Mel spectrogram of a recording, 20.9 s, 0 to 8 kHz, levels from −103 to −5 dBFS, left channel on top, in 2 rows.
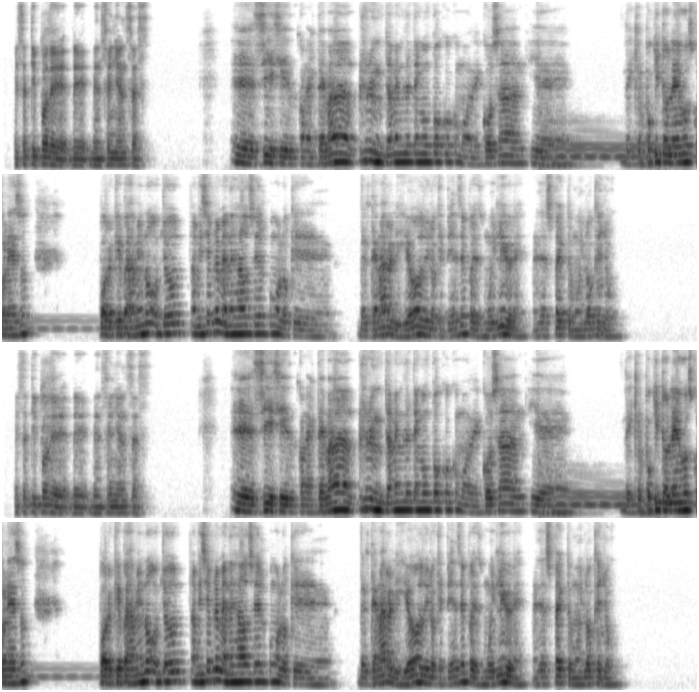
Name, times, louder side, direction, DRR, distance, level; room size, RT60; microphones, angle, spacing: voice 1, 0.2-2.2 19.3-19.5, left 2 dB, 55° left, 0.5 m, -32 dB
voice 2, 3.4-8.5 9.3-11.2 11.9-15.3 15.8-19.7, right 3 dB, 50° right, 0.7 m, -26 dB
sound 1, 8.0-12.5, right 1 dB, 15° right, 1.0 m, -43 dB
3.5 x 2.3 x 2.8 m
head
